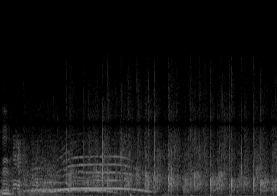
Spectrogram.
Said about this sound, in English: Round of applause for the cradles.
